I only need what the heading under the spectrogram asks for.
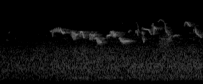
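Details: Common whitethroat (Sylvia communis) singing: a short, scratchy, hurried warble of high chattering notes, jumbled and rising and falling, over a soft background hiss.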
